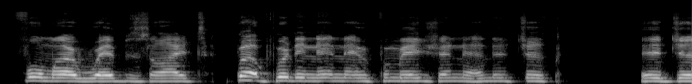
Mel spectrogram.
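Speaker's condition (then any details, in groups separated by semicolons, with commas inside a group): Friedreich's ataxia; spasticity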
